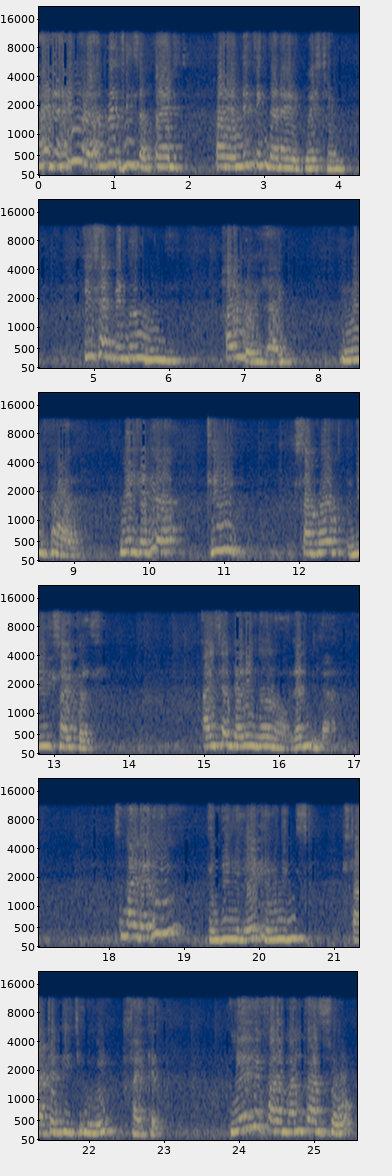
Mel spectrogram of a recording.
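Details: Adult man with severe cerebral palsy from birth, involuntary tremors throughout his body, unable to walk or talk until age eight: dysarthria (cerebral palsy)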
